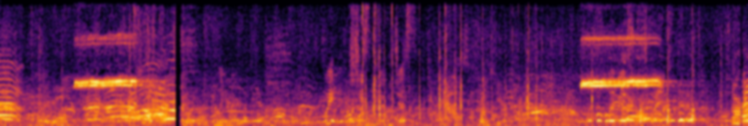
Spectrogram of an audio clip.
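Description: A referee's whistle blows shrilly twice.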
